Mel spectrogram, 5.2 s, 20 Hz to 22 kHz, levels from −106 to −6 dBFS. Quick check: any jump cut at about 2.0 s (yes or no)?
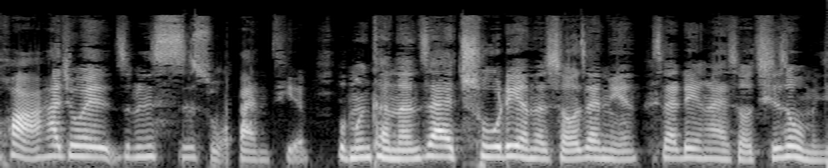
yes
